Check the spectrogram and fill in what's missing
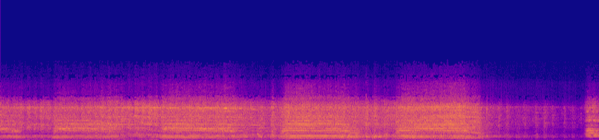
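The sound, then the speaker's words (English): A loud train roars past on railroad tracks, a sustained rumbling rush with metallic, whistle-like tones layered over it, the noise swelling and then easing off near the end. “The train! Look out!”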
